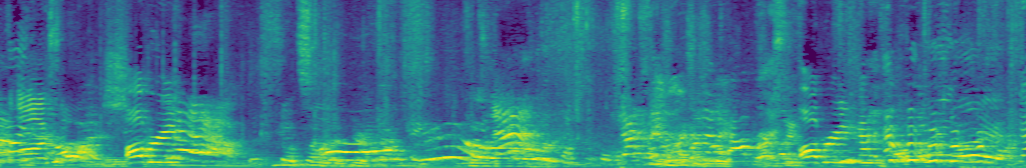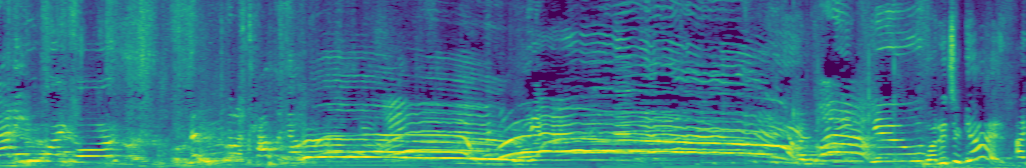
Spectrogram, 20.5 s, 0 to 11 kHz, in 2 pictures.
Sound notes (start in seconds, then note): 3.3 family chatters excitedly; 9.1 family chatters excitedly; 11.9 family chatters excitedly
